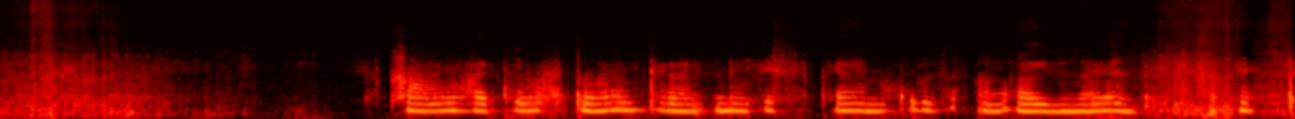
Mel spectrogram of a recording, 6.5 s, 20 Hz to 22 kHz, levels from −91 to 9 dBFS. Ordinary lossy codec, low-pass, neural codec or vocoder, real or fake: none; none; codec, 44.1 kHz, 1.7 kbps, Pupu-Codec; fake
